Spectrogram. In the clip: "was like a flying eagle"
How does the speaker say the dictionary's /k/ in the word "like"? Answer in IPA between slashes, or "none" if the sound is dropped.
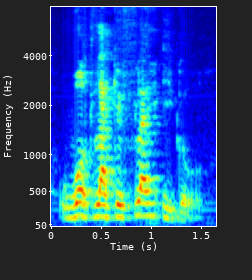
/k/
